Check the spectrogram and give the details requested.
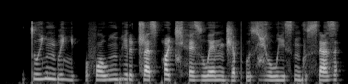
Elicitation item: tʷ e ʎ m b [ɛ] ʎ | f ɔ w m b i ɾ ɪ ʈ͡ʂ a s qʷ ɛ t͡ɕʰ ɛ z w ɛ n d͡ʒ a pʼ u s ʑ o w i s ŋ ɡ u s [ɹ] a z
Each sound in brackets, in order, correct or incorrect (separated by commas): correct, incorrect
